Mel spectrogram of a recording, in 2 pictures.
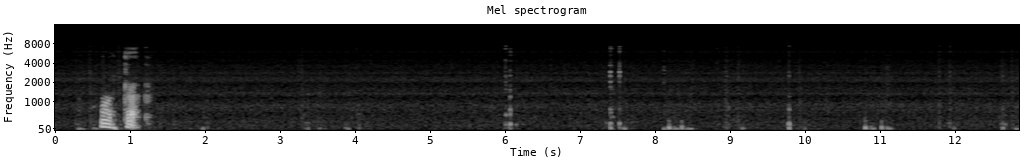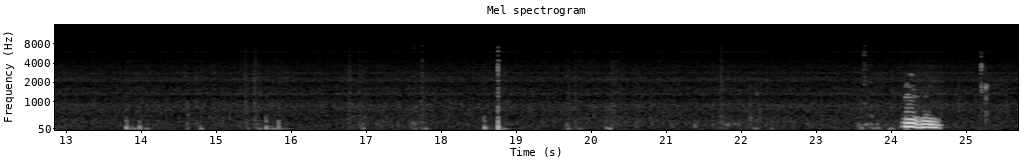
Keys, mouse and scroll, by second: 0.3 click, 1.1-3.4 middle drag, 4.2-6.2 middle drag, 8.2 g, 9.7 click, 10.8 g, 11.8 click, 12.7 click, 13.7 g, 14.7 click, 16.1 g, 17.4 click, 18.6 g, 19.7 click, 20.6-21.8 middle drag.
